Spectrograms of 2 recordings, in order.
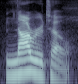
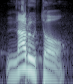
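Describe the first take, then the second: First: It is said with an English accent. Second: It is said with a Japanese accent. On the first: "You don't have to say it with the accent, but you say it right" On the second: "it's with the accent. They go Naruto. That's how you say it in Japanese"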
